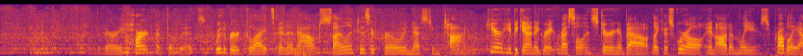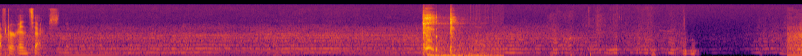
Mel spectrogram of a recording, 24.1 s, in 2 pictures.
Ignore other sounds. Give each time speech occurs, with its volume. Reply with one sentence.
You can hear the speech from 1.3 to 13.1 s, at a steady volume.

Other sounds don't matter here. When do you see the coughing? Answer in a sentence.
You can hear the coughing from 18.4 to 19.6 s.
